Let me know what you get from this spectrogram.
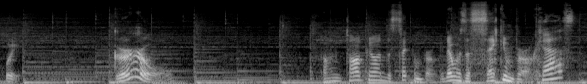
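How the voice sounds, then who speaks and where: A woman's voice: low-pitched, very animated, unhurried, a bit bright. A woman giving a casual, giggly commentary while reading visual novel lines aloud, often reacting and repeating words. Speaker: let's play streamer. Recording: music behind the voice. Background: visual novel game music.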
